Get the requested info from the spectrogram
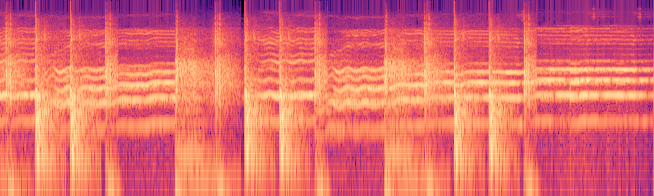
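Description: Sample-based remix music: chopped, held sung notes from a female voice with vibrato, layered into a chord over a drum beat of sharp hits with deep kicks about three times a second. Near the end the drums stop and the sung note is held on its own.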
